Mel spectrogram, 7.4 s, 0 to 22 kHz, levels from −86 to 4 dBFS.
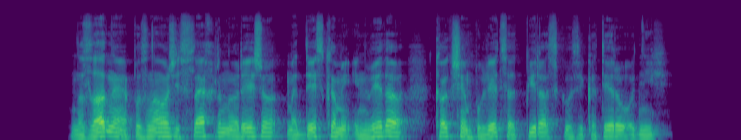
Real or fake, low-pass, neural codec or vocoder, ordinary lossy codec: real; 14.4 kHz; none; Opus, 64 kbps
